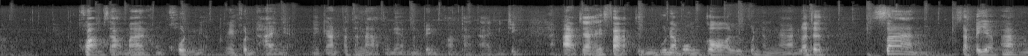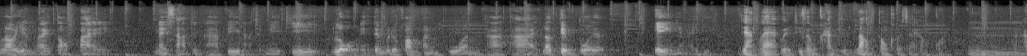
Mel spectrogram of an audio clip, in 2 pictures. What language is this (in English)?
Thai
